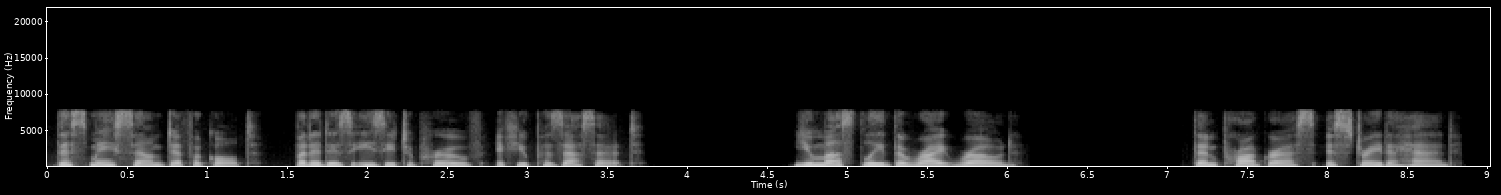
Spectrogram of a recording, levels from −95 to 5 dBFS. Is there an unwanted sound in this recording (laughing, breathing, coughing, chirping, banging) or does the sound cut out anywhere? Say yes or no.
no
